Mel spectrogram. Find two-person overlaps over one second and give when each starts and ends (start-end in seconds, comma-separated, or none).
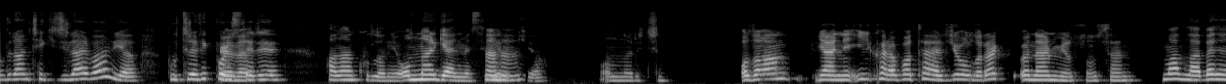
none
